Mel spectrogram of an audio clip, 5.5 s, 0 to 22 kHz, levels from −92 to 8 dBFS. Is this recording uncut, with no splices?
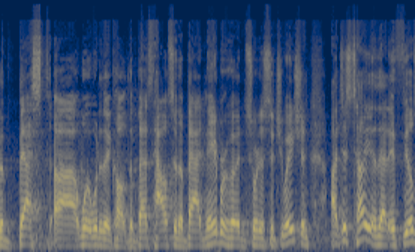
yes; 0 cuts

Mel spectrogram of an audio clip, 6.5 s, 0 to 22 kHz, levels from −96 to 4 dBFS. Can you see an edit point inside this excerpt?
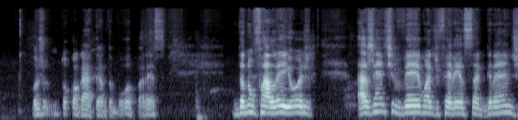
no; 0 cuts

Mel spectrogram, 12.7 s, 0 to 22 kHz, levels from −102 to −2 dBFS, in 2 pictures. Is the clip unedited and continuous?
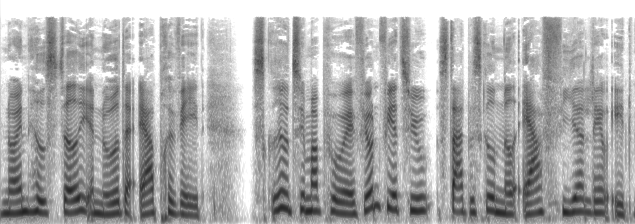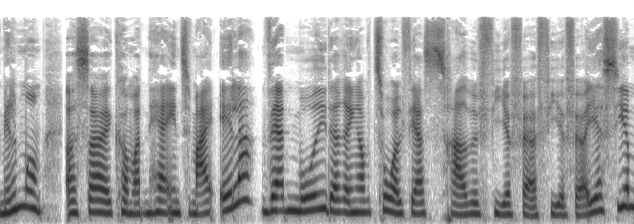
no; 1 cut; at 6.9 s

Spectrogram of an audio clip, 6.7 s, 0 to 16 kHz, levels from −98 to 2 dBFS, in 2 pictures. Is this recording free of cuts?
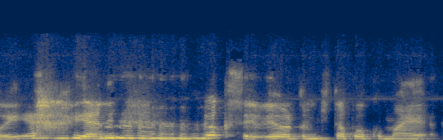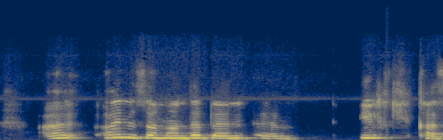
yes; 0 cuts

